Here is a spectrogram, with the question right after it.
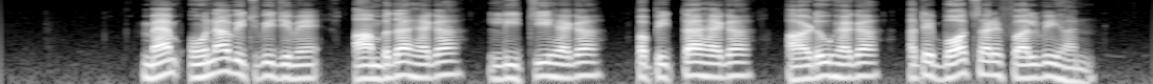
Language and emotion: Punjabi, neutral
